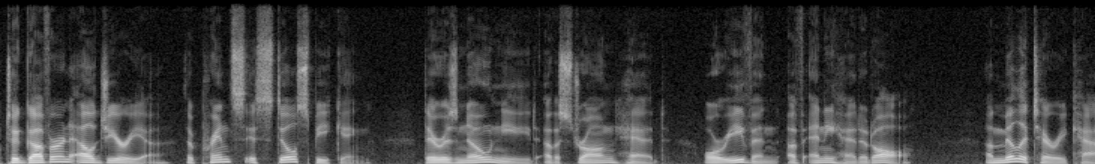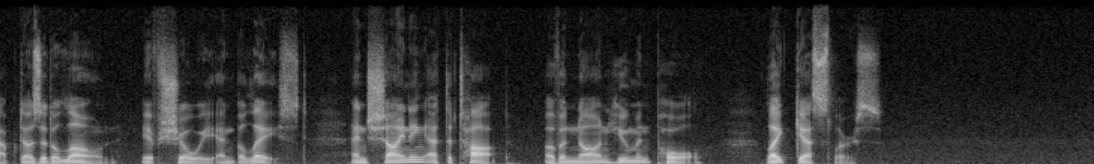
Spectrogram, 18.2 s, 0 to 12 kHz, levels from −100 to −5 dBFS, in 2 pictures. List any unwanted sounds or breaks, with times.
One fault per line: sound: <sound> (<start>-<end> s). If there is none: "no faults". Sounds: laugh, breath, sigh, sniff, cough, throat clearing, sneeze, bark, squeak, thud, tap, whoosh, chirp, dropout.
no faults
